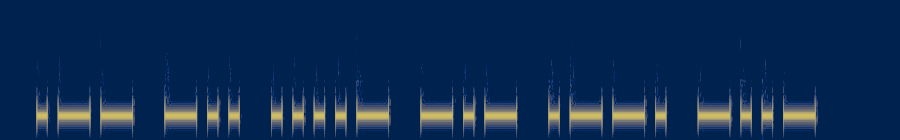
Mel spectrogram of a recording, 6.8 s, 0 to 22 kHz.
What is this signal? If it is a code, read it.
Morse code, heard as a keyed tone, about 15 wpm, 700 Hz. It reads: WD4KPX
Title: USA Callsign DE Callsign 15wpm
